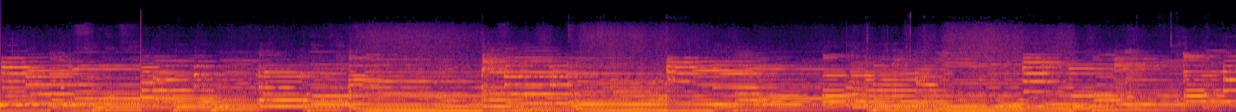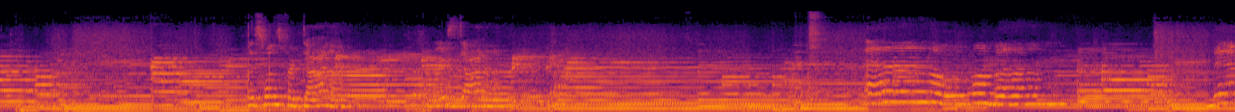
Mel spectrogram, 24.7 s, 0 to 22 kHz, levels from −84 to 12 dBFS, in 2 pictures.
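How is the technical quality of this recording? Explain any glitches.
The recording has three brief technical faults: one data error and two pops.

At 1.41 s there is damaged data in a compressed stream. Corrupted bytes in the encoded audio make the decoder misread a frame, lose sync and hunt for the next valid header. The result is a short glitch, such as a chirp, squawk, click or hole.

Two loud pops occur, from 6.41 to 6.44 s and from 15.05 to 15.08 s. Each is a single sharp pop above the sound, which continues underneath. The first peaks at about 5 dB above the signal level and the second at about 10 dB. The likely cause is a sudden voltage step or pulse, such as from a switch, connector or static discharge, shaped by the downstream circuitry.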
